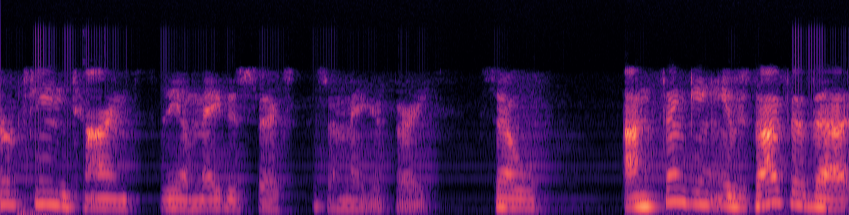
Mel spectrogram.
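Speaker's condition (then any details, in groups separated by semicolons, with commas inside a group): Multiple sclerosis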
